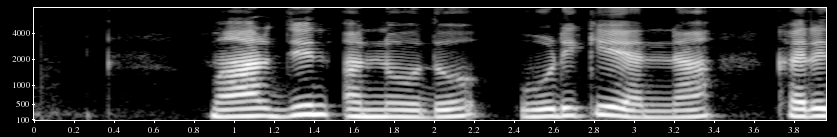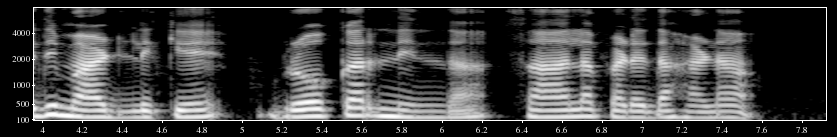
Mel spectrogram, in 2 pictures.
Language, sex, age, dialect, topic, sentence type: Kannada, female, 36-40, Coastal/Dakshin, banking, statement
